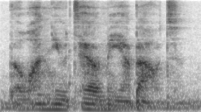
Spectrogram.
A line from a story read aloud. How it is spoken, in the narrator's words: croaked Camilla softly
